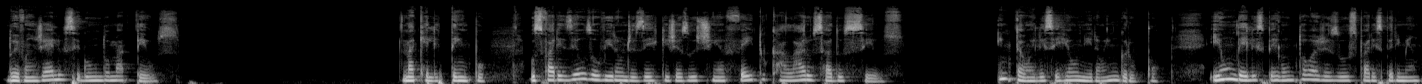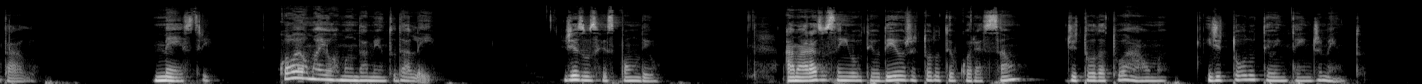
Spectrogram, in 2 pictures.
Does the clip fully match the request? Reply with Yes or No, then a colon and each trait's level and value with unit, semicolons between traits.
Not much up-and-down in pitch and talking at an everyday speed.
Yes: narrow, 2.3 semitones; average, 130 wpm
